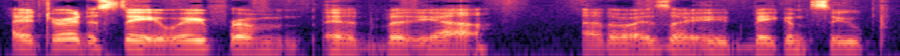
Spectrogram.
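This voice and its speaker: A woman's voice: on the low side, expressive, moderate pace, creaky, no room sound. A woman chatting casually in character during gameplay, exclamatory and prone to complaining. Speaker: gamer in roleplay video.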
